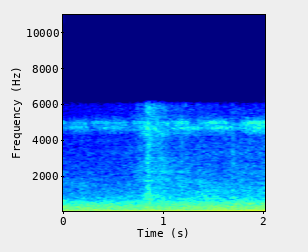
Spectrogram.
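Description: Crickets chirping steadily in the background: a night ambience.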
